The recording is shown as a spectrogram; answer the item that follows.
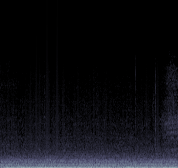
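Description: A car driving on the road, heard from inside while the driver holds the steering wheel. A steady, loud, low rumble of engine and tyre noise continues without a break, and no one speaks.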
